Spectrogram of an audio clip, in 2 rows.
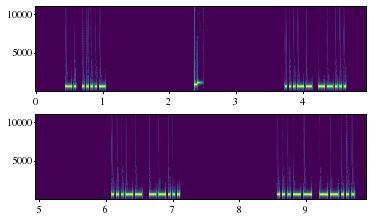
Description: Morse code, heard as a keyed tone, about 33 wpm, 700 Hz. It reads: N 4 3 7 3 7 3 7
